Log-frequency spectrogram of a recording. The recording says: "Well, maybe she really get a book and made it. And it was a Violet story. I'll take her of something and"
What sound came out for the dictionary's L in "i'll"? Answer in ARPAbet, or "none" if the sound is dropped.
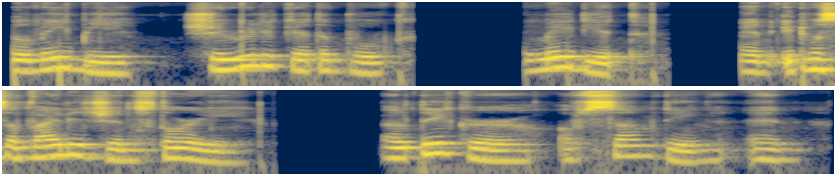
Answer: L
